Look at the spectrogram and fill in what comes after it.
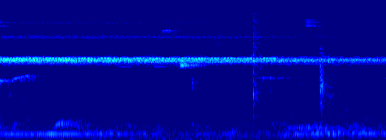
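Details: Unbroken shrill drone from a cicada, an even high whine that never pauses. Two sharp clicks cut through near the end, and a faint low hum runs beneath.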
